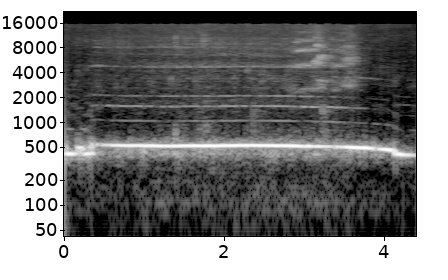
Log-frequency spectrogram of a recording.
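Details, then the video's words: Long-voiced puter pelung dove, a caged Javanese pet recorded for training other birds, sustaining a single flat, hollow coo for about four seconds that drops briefly at its close. "Puter Pelung Suara PANJANG"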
